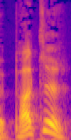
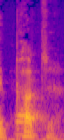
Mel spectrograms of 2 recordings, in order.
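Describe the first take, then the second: First: "Potter" swung upward into a question; question mark tone. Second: Said in the usual way. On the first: Acted. Injured man answers with a question, question mark tone. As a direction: throw "Potter" back as a doubting question. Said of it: "Since I asked in a question mark". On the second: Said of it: "factual tone".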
